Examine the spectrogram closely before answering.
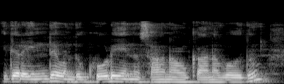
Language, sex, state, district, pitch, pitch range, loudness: Kannada, male, Karnataka, Bangalore, 120 Hz, 110-130 Hz, -14 LUFS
